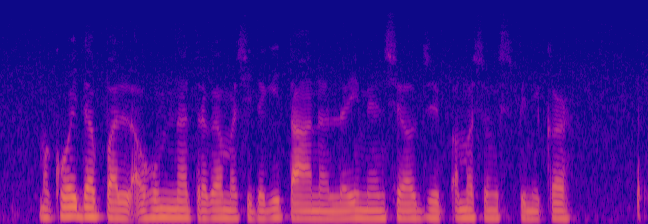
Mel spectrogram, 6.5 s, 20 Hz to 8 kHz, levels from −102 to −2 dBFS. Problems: background sounds at intervals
